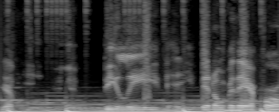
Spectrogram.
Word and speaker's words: Bleav: Bleav.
